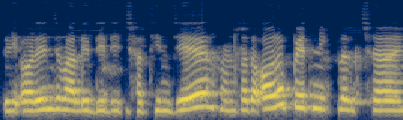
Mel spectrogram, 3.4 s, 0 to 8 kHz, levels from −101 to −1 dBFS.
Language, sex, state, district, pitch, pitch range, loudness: Maithili, female, Bihar, Darbhanga, 245 Hz, 240-270 Hz, -14 LUFS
